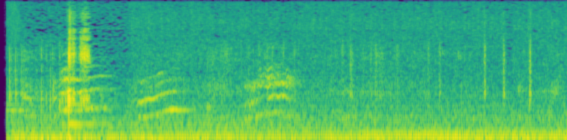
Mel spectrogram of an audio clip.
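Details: Talkative pet cat meowing indoors, apparently wanting to say something: after a sharp knock, a series of short, rising-then-falling chirping meows, trill-like, over about two seconds against a steady low hum.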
